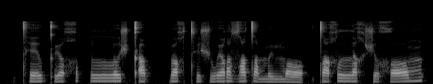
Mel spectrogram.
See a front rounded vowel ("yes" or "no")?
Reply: yes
